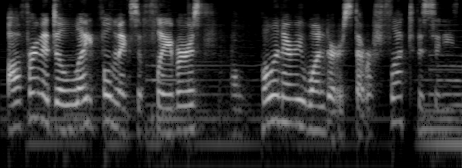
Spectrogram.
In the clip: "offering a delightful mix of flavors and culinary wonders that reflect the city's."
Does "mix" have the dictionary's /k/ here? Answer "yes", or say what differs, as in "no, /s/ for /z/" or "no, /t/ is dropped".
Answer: yes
